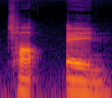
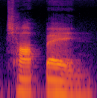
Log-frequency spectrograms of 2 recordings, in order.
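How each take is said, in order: First: The two words are said apart. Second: The two words run together as one. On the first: The speaker calls it wrong. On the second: The speaker calls it right.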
